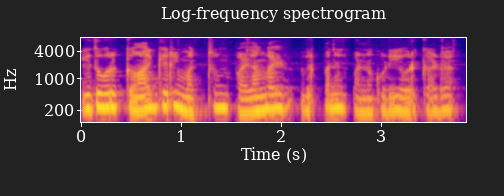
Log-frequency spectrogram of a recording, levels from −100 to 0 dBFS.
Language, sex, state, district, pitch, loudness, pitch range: Tamil, female, Tamil Nadu, Kanyakumari, 210 Hz, -16 LUFS, 195-230 Hz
